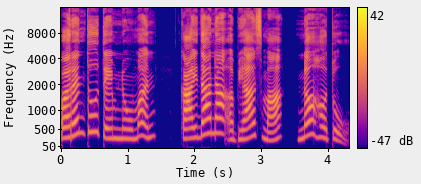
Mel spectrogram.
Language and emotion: Gujarati, neutral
